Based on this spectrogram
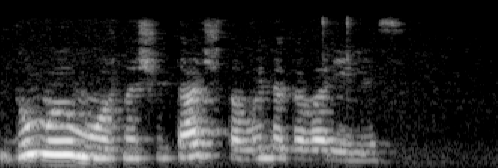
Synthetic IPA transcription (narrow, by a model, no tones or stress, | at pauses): d̪uməjʊmoʐnəɕːɪt̪atʲʂt̪omɨd̪əɡəvɐɾʲilʲɪsʲ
